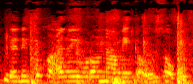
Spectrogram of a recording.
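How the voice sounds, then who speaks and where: Over loud music, a woman with a Filipino accent talks fast in a mid-range, flat voice. She's vlogging casually on a handheld phone in and just outside her home, scared and shaken and exclaiming a lot, and the recording is noisy.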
